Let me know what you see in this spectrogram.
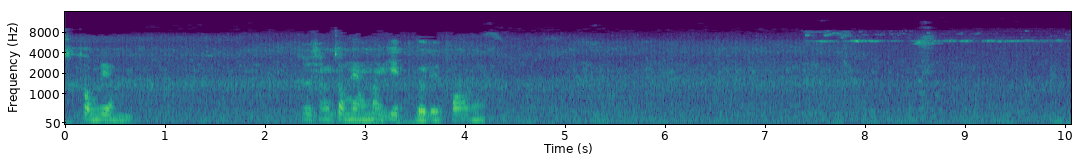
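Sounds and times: diesel engine rumbling: 0:00.0 - 0:10.0.

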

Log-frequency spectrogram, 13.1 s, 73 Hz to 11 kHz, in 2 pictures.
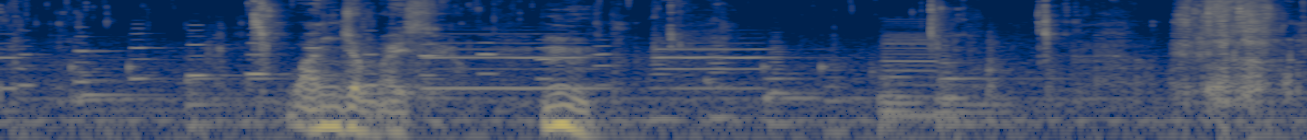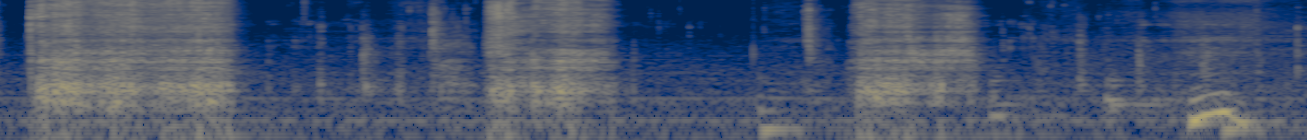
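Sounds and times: loud noodle slurping: 0:05.9 - 0:07.8, 0:08.6 - 0:09.7, 0:10.6 - 0:11.8.

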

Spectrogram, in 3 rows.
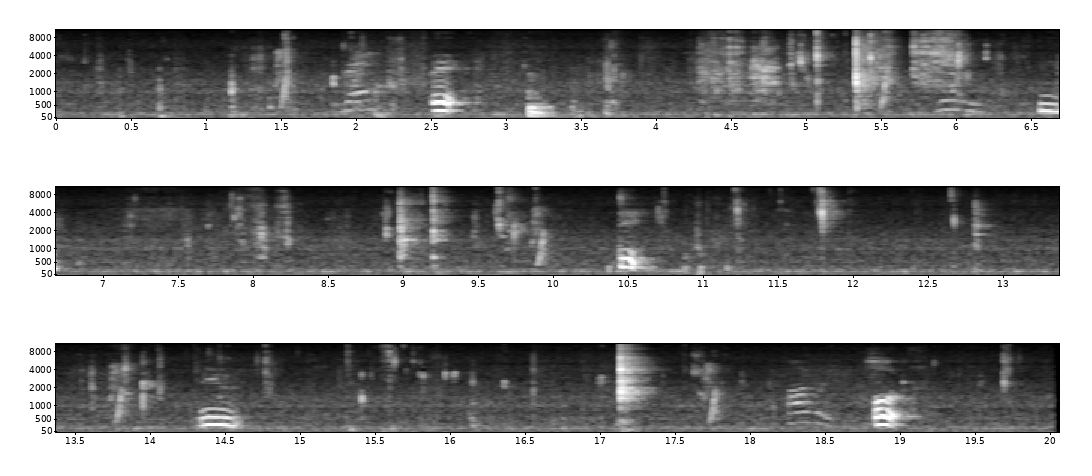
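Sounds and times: chewing and mouth noises: 0:13.6 - 0:18.1.

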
